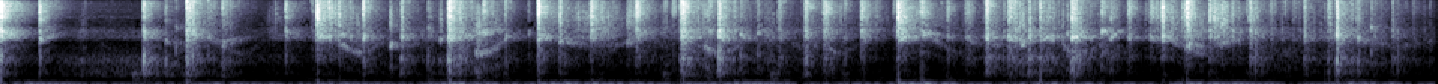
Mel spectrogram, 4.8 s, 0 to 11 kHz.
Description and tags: Chinese Stick Remix wah 69
A Chinese Stick percussion played by a drummer and re-mixed with some effect like wah-wah and phaser.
